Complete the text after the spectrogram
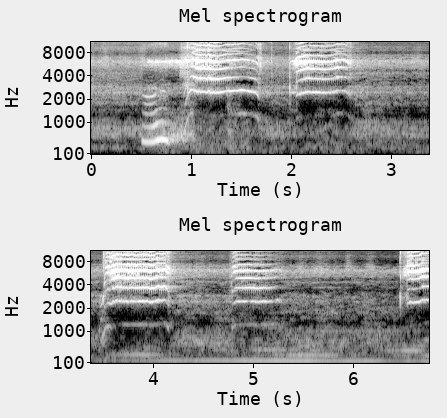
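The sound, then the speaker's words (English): A kitten meows repeatedly in high, insistent cries, about five calls spaced roughly a second apart, fairly loud, with a faint low hum underneath and no talking. “Well, I know that kittens, most kittens can't speak English, and I have a very interesting kitten sound to play, and you can tell me what this kitten is saying.”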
